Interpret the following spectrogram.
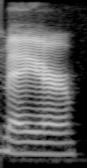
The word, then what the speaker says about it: Mayr: and it's Mayr, but like these are just small details. Do I always do the last name wrong on you? Is that what I? It's okay. Mayr, I could have right? told you in advance. Mayr. Yeah, like John Mayr.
